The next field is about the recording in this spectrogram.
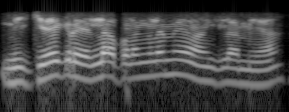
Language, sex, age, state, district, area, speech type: Tamil, male, 30-45, Tamil Nadu, Madurai, rural, conversation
